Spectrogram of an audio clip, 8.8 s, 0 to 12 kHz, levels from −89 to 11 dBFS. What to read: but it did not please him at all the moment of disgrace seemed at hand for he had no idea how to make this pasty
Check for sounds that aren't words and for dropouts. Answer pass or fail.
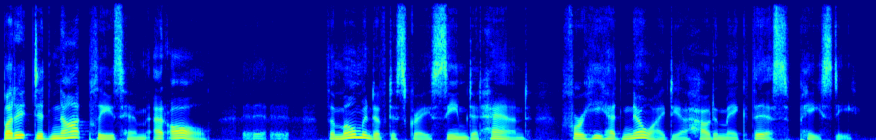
fail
